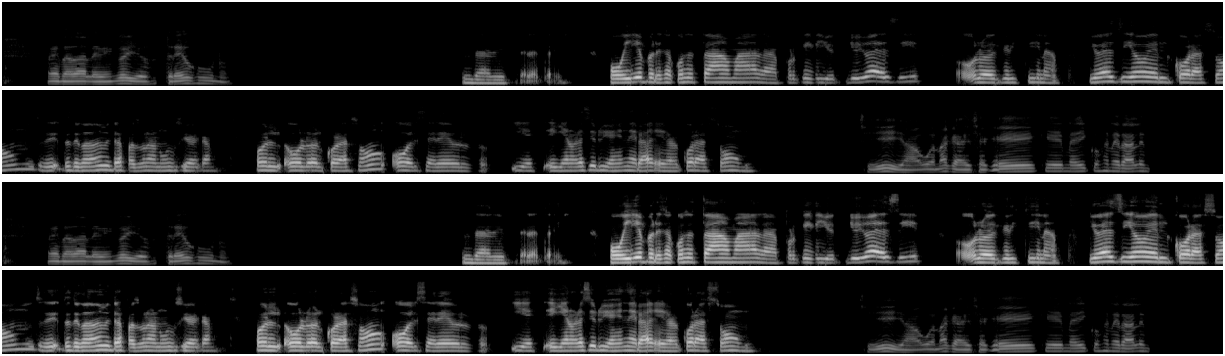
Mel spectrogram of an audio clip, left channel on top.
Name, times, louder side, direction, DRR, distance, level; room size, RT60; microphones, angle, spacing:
voice 1, 0.0-2.3 20.8-23.7, left 1 dB, 15° left, 1.8 m, -40 dB
voice 2, 4.6-5.6 6.1-9.2 9.5-10.6 10.9-14.4 14.8-16.9 17.3-19.7, right 6 dB, 65° right, 0.4 m, -23 dB
head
